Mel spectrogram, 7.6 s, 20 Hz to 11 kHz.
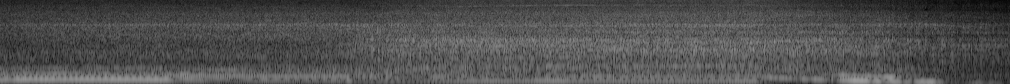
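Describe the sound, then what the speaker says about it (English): A blender and a Sawzall reciprocating saw run together on a Bluetti EB55 power station, giving a loud, continuous motor whine. The pitch steps down partway through and sweeps up near the end as the load changes. "And now we're going to go with the Sawzall."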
